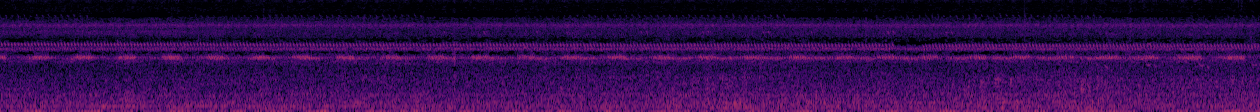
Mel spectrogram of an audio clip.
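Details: Evening crickets chirping outdoors beside a deck, a clear series of short high pulses at a regular rhythm of almost two a second, layered over a steady wash of insect and ambient noise.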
